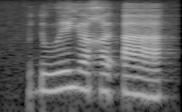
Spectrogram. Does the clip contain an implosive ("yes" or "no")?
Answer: yes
